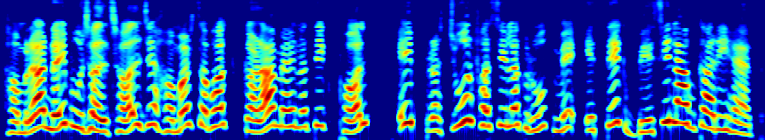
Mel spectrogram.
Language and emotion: Maithili, surprised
